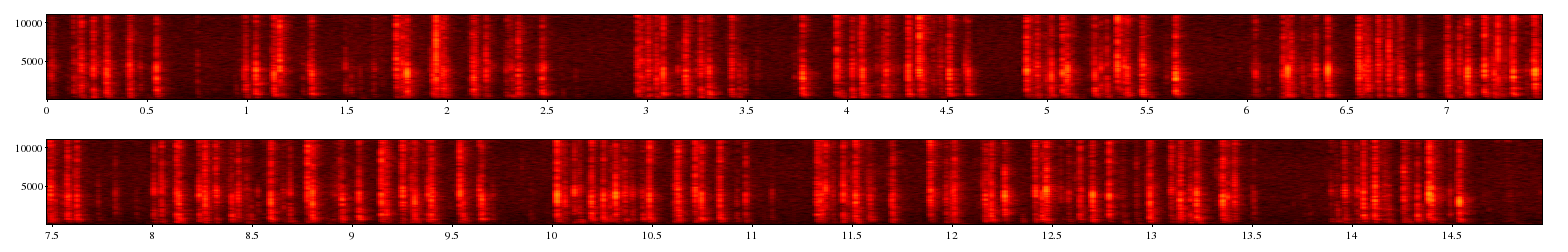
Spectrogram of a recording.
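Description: Fingertips type continuously on a ROYCHE Disney Mickey Mouse plastic retro membrane keyboard with round keycaps. Dense bursts of soft, bright clicks and clacks come in quick runs, broken by brief pauses, with a faint low hum beneath.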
